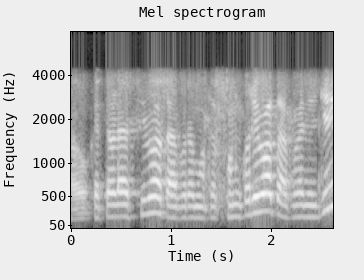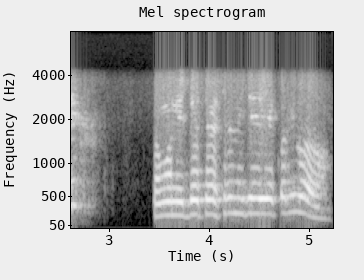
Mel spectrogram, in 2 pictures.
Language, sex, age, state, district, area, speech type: Odia, male, 45-60, Odisha, Sambalpur, rural, conversation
